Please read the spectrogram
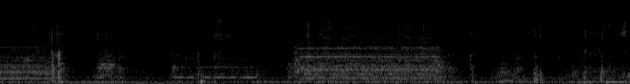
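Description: Cricut cutting machine working faintly, its motors whining in short stretches that change pitch, with light rustling and clicks of cardstock being folded by hand on its score line.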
